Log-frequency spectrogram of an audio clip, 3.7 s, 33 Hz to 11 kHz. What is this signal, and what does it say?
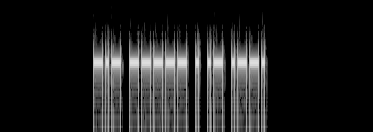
Morse code, heard as a keyed tone, about 40 wpm, 700 Hz. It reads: K0EAP
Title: NA SOTA Chaser Callsigns 40wpm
